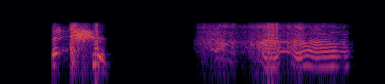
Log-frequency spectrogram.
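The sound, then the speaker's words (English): A sharp, loud sneeze from a summer cold bursts out, followed after a short pause by a longer, breathy exhale that trails into a strained voiced groan. No words are spoken. “Smoke Sneeze Radio. Just a little quick little summer cold.”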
